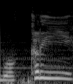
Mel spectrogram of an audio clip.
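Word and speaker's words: บัวคลี: กุมาร ทอง ลูก นาง บัว คลี ค่ะ ออก เสียง ว่า บัว คลี่ ผู้ แต่ง ก็ คือ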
